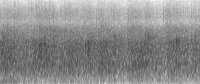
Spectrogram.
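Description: A church audience claps steadily together to give glory to the Messiah, a dense, even wash of many hands applauding at a fairly loud level throughout, with no voices standing out.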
